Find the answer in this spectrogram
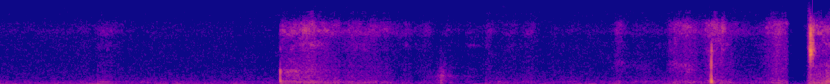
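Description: Near silence on a video-call line: faint hiss with two soft clicks, one about a third of the way in and one near the end.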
